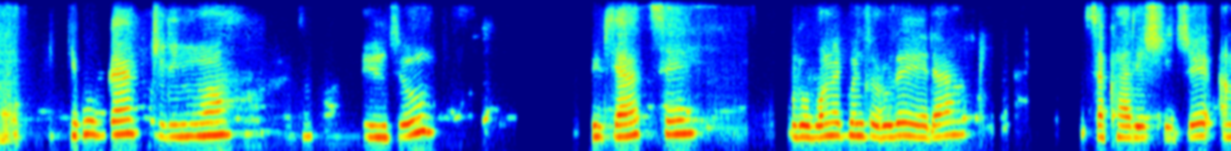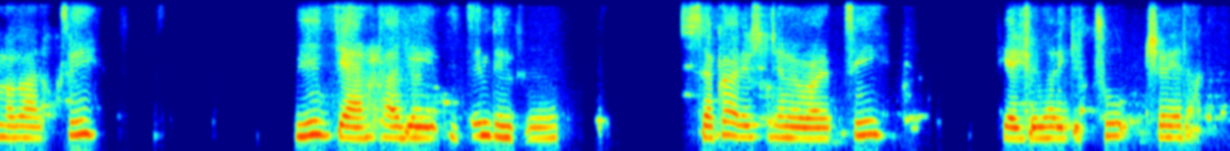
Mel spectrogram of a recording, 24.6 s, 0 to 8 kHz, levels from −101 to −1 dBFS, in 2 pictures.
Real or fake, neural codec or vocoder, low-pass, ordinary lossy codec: fake; codec, 16 kHz, 1 kbps, X-Codec, HuBERT features, trained on balanced general audio; 7.2 kHz; Opus, 32 kbps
